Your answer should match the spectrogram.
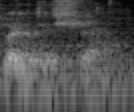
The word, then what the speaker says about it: Kleutertje: Klein Klein Kleutersje, which How do you spell it? it's K-L-E-I-N, new word, again, K-L-E-I-n, and then Kleutertje is K-L-E-U-T-E-R-T-J-E, Klein Klein Kleutertje.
